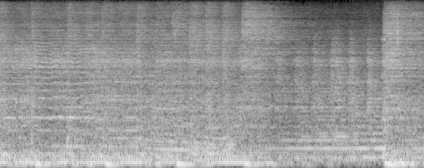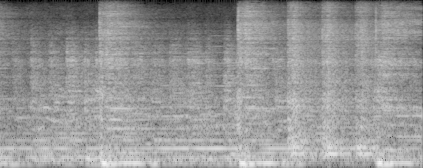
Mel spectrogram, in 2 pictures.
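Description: Hard rock band playing live and loud: electric guitars, bass and drum kit. A note is held from about two and a half seconds in, heavy drum hits fall at about four and five seconds, and a quick drum fill comes near the end.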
